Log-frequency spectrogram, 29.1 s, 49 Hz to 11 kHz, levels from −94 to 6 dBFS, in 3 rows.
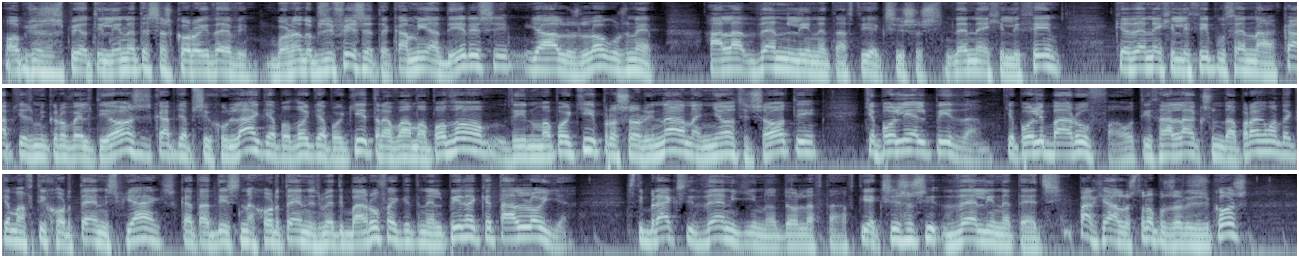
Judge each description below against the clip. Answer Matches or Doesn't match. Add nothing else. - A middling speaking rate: Doesn't match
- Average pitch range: Matches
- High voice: Doesn't match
